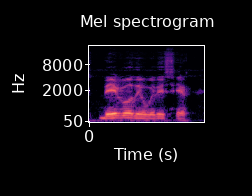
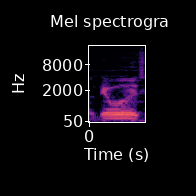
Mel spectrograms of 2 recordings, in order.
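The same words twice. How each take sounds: First: "debo" más fuerte; "debo" marcado y más fuerte; énfasis en debo. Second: Said in the usual way. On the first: Shown as a demonstration. ("debo" remarcado y sonoro)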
